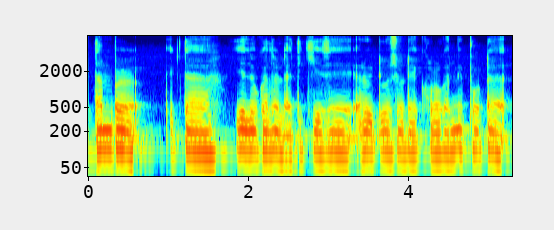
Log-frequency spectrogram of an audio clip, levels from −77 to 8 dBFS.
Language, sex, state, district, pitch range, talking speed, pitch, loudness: Nagamese, male, Nagaland, Kohima, 95-105 Hz, 145 wpm, 100 Hz, -16 LUFS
